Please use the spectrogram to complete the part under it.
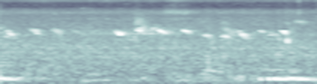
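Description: Aluminium silver pigeon of an old breed cooing in low, throaty bursts at the start and again near the end, with faint chirps from other birds in the background and no speech.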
